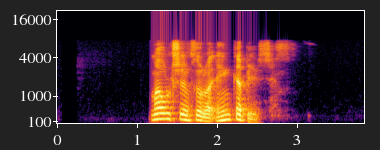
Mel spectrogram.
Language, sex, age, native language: Icelandic, male, 30-39, Icelandic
